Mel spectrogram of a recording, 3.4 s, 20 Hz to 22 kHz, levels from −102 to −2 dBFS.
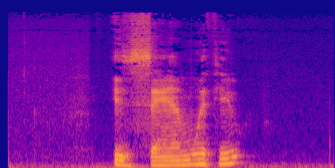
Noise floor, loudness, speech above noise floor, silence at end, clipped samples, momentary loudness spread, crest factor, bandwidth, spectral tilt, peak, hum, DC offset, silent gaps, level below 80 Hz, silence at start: -56 dBFS; -26 LUFS; 30 dB; 0 s; under 0.1%; 6 LU; 20 dB; 16 kHz; -4.5 dB/octave; -10 dBFS; none; under 0.1%; none; -52 dBFS; 0.1 s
